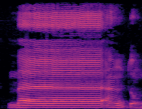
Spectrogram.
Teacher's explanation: مد منفصل ہے، تین الف کی مقدار کے برابر کھینچ کر پڑھیں گے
